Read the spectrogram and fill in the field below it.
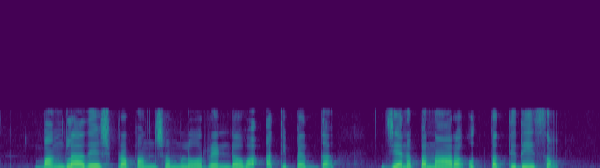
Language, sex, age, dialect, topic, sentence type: Telugu, male, 25-30, Central/Coastal, agriculture, statement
